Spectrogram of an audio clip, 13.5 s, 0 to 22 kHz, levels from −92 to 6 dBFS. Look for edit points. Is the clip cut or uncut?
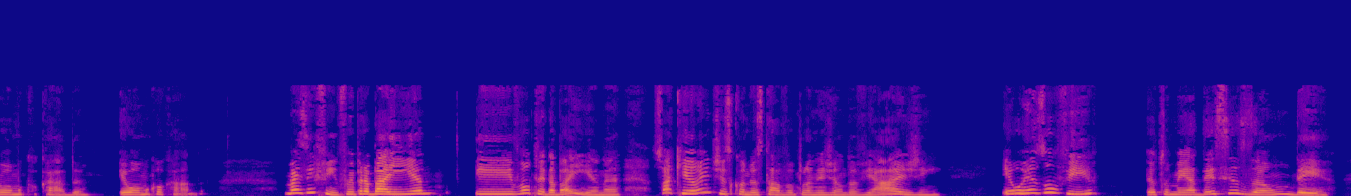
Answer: uncut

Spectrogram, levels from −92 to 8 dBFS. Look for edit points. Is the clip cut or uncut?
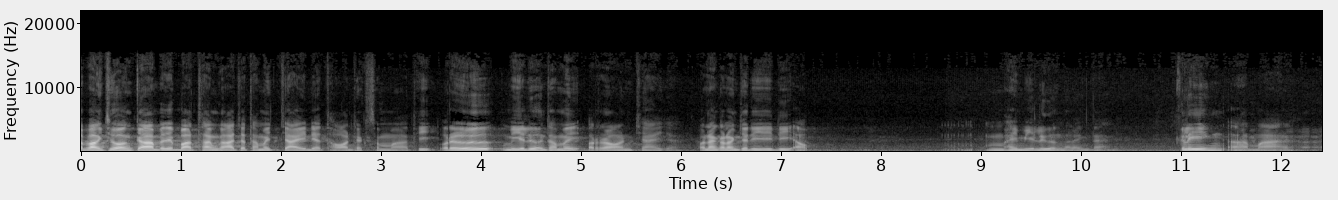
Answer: cut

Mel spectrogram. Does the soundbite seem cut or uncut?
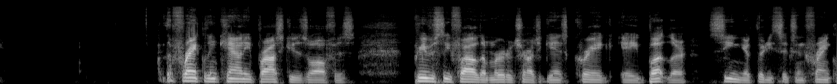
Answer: uncut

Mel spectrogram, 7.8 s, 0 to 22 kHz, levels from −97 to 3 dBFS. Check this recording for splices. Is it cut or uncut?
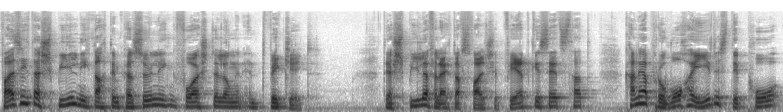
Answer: uncut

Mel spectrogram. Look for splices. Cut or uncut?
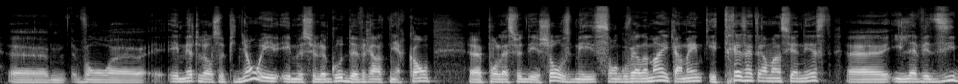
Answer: cut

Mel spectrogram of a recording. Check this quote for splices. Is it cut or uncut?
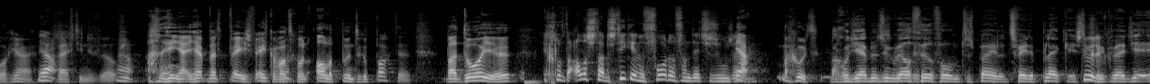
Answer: cut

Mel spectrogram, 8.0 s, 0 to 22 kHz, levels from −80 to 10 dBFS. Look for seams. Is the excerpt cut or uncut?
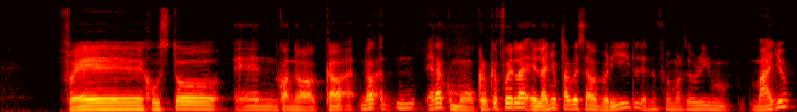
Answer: cut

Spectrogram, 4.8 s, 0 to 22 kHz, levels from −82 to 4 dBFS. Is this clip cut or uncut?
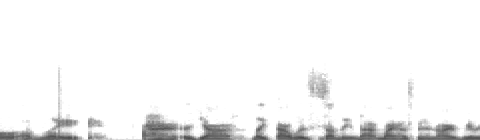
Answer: cut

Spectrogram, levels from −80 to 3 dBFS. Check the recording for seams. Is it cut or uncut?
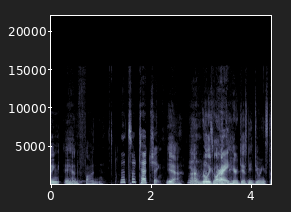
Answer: uncut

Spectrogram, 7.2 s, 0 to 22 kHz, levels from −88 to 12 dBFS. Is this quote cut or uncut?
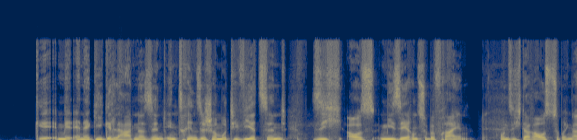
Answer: cut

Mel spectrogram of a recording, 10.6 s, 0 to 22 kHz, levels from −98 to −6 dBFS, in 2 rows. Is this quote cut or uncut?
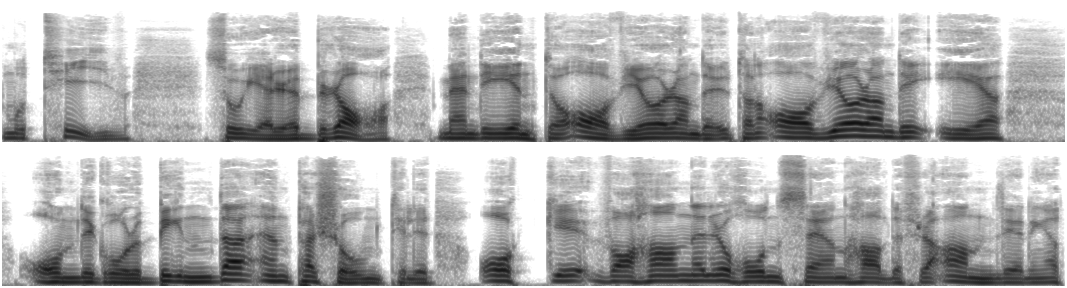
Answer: cut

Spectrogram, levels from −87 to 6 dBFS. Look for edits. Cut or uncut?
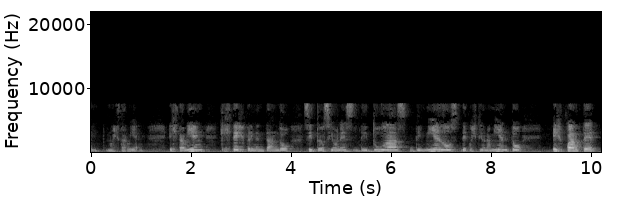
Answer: uncut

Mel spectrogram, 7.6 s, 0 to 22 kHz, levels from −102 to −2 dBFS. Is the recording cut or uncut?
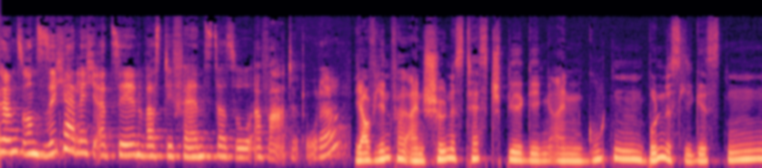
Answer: cut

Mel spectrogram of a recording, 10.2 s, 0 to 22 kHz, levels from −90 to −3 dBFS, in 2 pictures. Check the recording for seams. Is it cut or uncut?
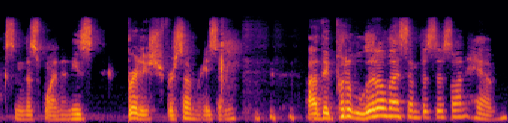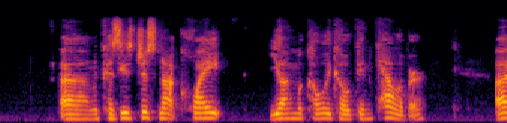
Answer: uncut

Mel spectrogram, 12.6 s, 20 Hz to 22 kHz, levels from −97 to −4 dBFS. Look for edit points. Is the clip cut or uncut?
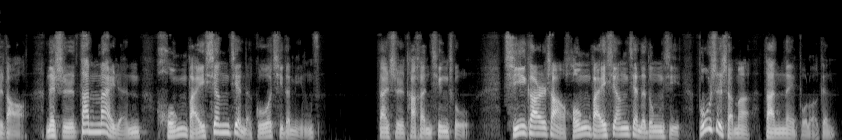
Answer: uncut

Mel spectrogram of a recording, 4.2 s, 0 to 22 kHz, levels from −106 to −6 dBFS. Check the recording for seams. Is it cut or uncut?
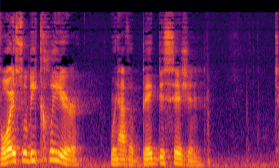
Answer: cut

